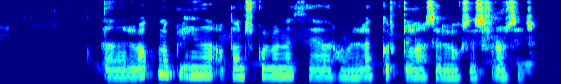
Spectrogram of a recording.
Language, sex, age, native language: Icelandic, female, 18-19, Icelandic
